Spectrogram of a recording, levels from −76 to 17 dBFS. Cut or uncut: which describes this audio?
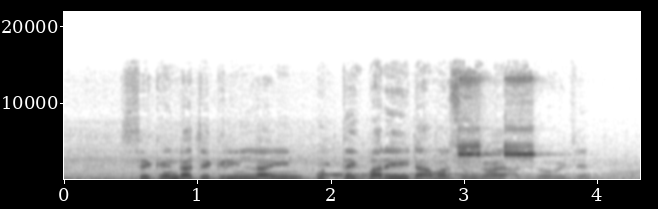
cut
